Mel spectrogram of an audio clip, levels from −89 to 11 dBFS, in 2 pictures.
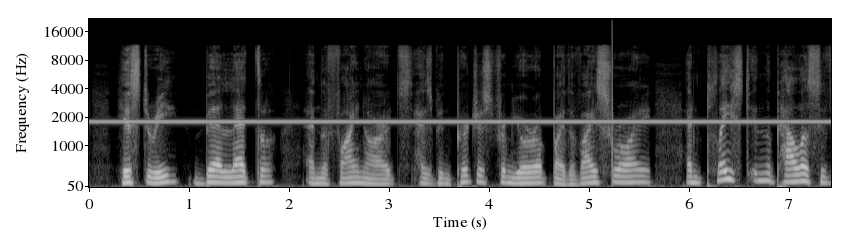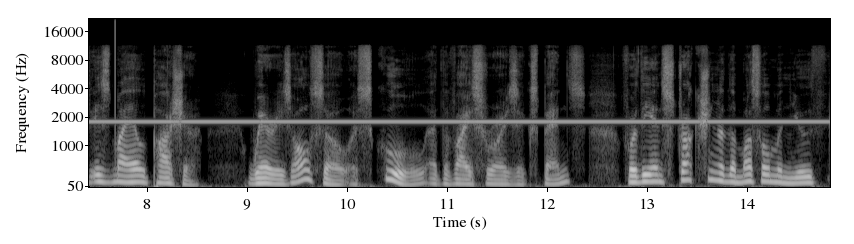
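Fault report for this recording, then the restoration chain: whistle 1,800 Hz −27 dBFS
0:05.24: click −7 dBFS
0:07.69: click −2 dBFS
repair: click removal
notch filter 1,800 Hz, Q 30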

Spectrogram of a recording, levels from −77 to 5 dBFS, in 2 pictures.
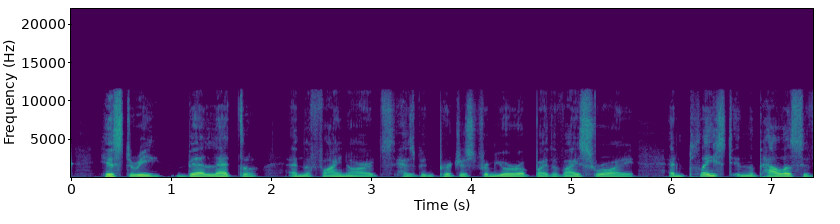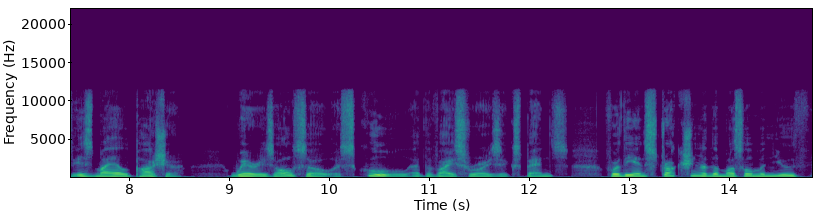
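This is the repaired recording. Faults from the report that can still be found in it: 0:05.24: click

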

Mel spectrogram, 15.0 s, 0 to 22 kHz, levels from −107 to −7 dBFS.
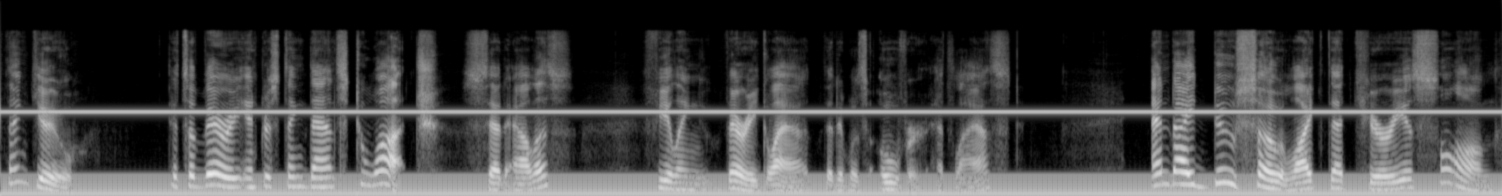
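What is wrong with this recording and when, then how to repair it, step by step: mains hum 60 Hz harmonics 7 −32 dBFS
whistle 2,100 Hz −31 dBFS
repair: hum removal 60 Hz, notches 7
notch filter 2,100 Hz, Q 30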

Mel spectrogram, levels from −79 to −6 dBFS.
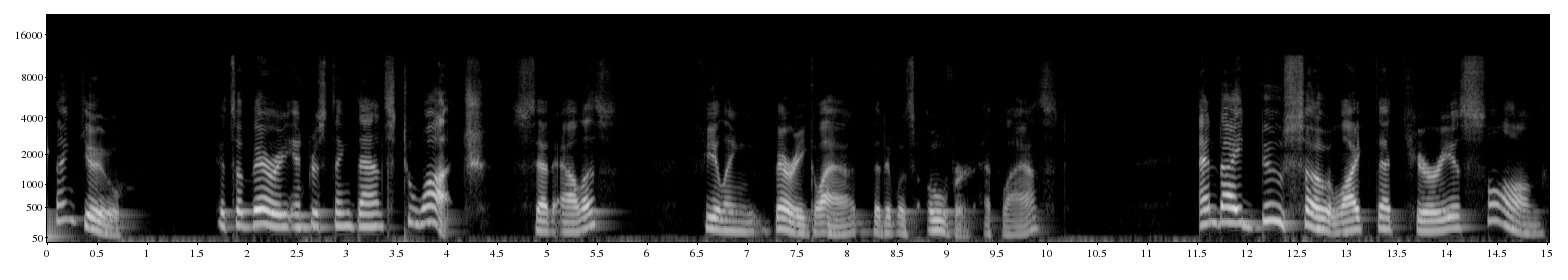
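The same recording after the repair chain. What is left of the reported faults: none of them is left

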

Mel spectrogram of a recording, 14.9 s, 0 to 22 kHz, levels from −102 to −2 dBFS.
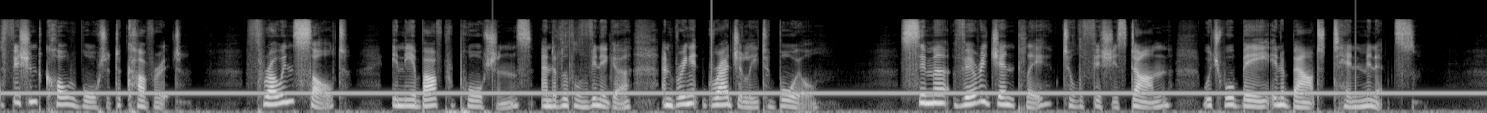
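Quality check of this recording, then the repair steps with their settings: whistle 600 Hz −32 dBFS
0:04.92: click −18 dBFS
0:07.11: click −4 dBFS
0:13.55: click −16 dBFS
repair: click removal
notch filter 600 Hz, Q 30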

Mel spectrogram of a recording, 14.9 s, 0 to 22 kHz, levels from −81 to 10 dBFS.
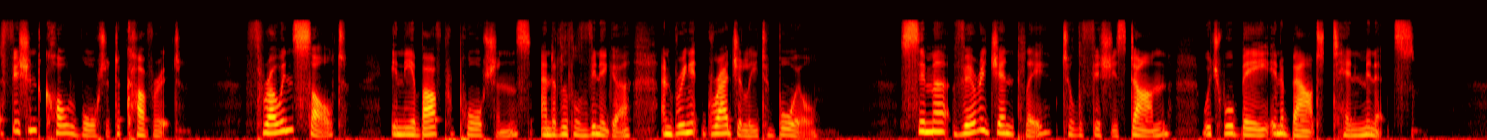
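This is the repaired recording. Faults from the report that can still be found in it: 0:13.55: click

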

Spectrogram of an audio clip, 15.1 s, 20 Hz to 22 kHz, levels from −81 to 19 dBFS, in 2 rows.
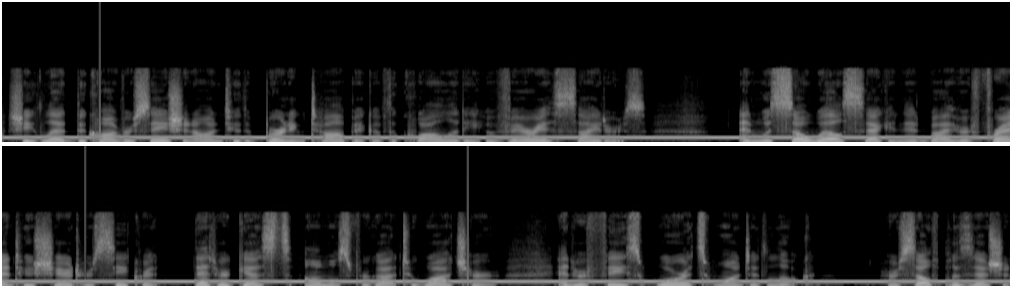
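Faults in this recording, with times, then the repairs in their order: whistle 930 Hz −28 dBFS
0:00.73: click −6 dBFS
0:08.18: click −11 dBFS
0:11.05: click −5 dBFS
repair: click removal
notch filter 930 Hz, Q 30

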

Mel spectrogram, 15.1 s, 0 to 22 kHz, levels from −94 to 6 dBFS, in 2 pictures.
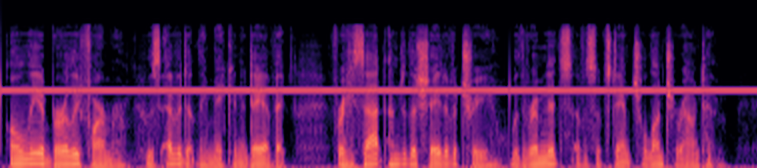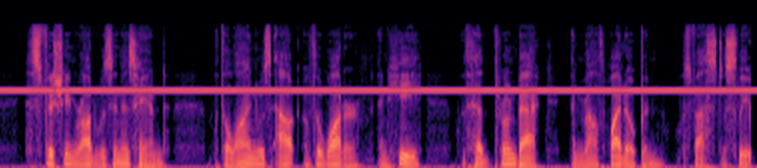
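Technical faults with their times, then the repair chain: whistle 2,400 Hz −30 dBFS
0:05.08–0:05.09: drop-out 11 ms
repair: notch filter 2,400 Hz, Q 30
repair the gap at 0:05.08, 11 ms

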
